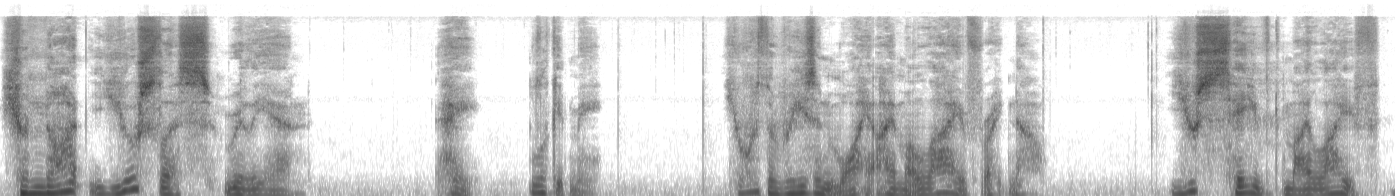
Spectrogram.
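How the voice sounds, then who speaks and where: An actor playing a gentle, protective, courtly confidant, speaking softly and earnestly with formal manners in an audio drama. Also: male voice, mid-range voice, takes it slowly, long pauses, husky, exaggerated voice. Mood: gentle concern. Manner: soft, earnest, reassuring, formal.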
